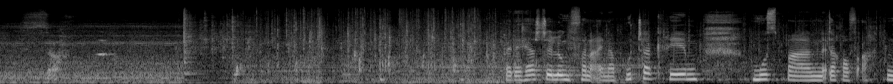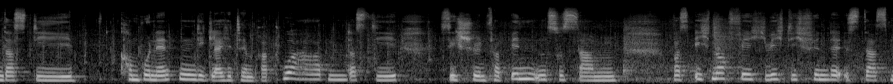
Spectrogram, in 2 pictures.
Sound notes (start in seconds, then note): 2.5 splashing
